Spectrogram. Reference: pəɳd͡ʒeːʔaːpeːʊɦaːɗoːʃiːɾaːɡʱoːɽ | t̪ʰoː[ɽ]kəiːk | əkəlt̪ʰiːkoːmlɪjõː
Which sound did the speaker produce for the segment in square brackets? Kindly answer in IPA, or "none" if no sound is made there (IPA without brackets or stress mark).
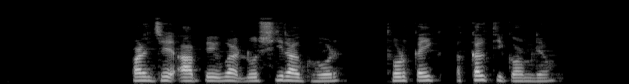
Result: ɽ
